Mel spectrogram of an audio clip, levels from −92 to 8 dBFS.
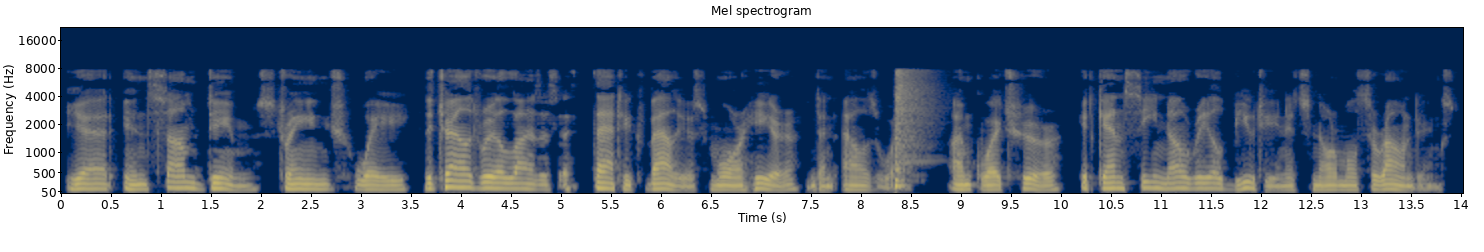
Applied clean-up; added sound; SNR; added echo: classical method Wiener filter.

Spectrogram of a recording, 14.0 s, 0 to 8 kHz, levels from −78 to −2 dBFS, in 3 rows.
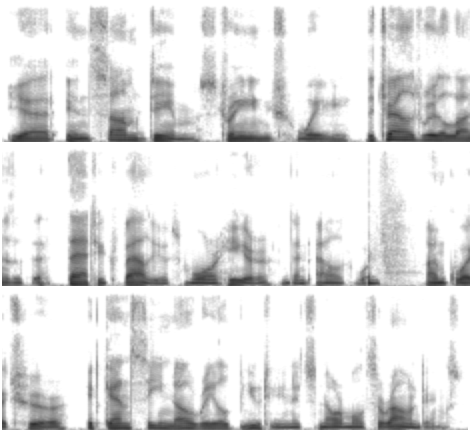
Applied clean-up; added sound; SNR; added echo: neural diffusion model UNIVERSE++.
